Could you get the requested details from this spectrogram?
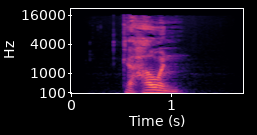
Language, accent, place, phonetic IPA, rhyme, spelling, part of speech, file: German, Germany, Berlin, [ɡəˈhaʊ̯ən], -aʊ̯ən, gehauen, verb, De-gehauen.ogg
- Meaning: past participle of hauen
